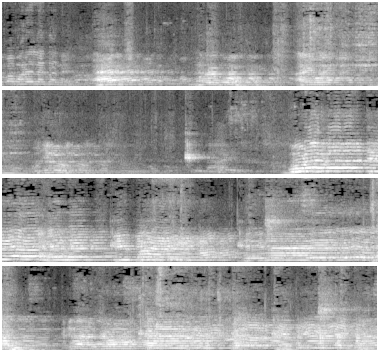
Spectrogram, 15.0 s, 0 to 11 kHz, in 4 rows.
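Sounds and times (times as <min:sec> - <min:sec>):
percussion strikes: 0:02.7 - 0:04.0, 0:05.6 - 0:05.9, 0:07.4 - 0:15.0
woman singing: 0:06.6 - 0:15.0
keyboard accompaniment: 0:07.5 - 0:15.0.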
